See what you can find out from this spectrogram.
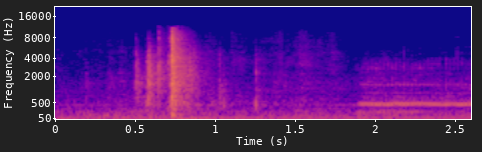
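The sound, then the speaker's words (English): A telephone rings faintly: a short cluster of bright bursts, then a steady sustained tone that carries on to the end, with no voices. “That's the phone ring.”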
